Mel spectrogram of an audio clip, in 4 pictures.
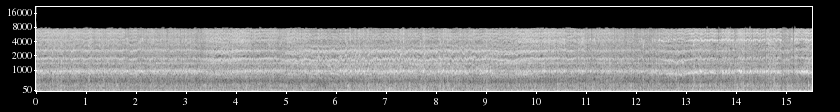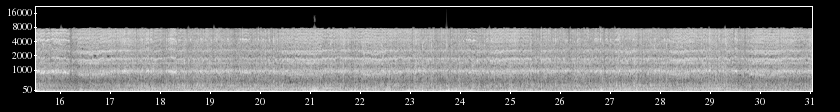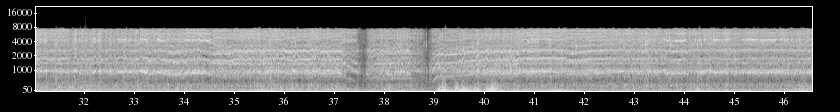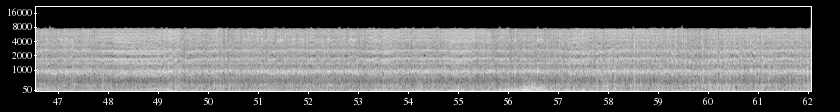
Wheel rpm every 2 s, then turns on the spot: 230, 230, 220, 190, 200, 230, 230, 230, 220, 230, 230, 230, 230, 230, 230, 230, 230, 210, 160, 130, 200, 230, 230, 230, 220, 230, 230, 230, 230, 230, 230.
none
